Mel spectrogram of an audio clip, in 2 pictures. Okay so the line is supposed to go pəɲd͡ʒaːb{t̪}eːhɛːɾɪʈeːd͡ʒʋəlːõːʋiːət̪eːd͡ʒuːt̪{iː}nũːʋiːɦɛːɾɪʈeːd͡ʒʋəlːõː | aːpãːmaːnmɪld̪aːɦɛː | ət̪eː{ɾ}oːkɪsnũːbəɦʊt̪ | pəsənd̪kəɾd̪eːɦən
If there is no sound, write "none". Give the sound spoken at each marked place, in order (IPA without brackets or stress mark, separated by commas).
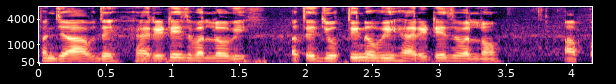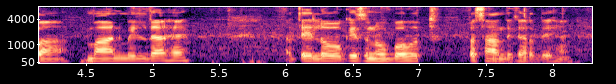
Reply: d̪, iː, l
